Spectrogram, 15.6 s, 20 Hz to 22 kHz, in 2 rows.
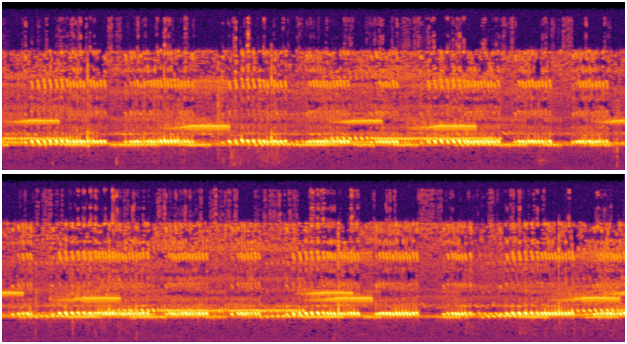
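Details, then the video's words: Evening cricket chorus on Aroha Island in New Zealand, with steady shrill pulsing trills overlapping, several callers stopping and starting, and a short lull near the end. "1 Hour Relaxing Evening Sound of Crickets"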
